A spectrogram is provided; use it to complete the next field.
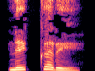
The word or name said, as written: ನೆಕ್ಕಾರೆ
